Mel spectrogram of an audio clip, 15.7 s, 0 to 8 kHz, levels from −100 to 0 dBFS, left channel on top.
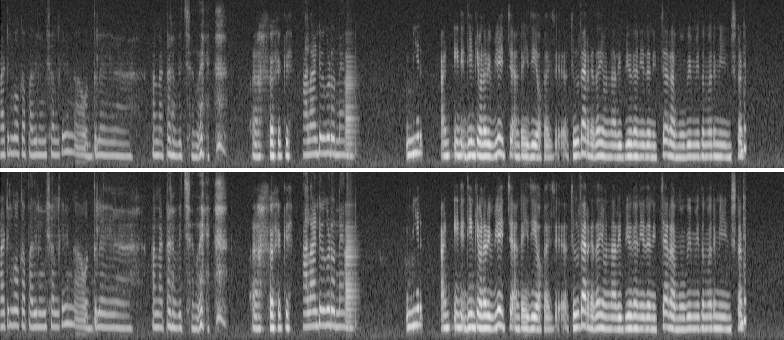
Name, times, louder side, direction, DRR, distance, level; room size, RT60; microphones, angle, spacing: voice 1, 0.0-4.5 6.1-7.1 14.8-14.9, right 2 dB, 70° right, 1.7 m, -28 dB
voice 2, 5.0-5.8 6.9-7.1 8.1-8.5 8.8-14.9, right 1 dB, 40° right, 2.1 m, -20 dB
head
